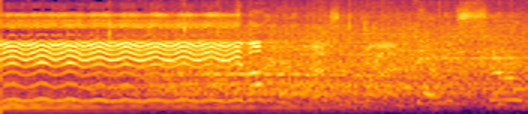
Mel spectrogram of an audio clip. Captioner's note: all applauding and cheering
